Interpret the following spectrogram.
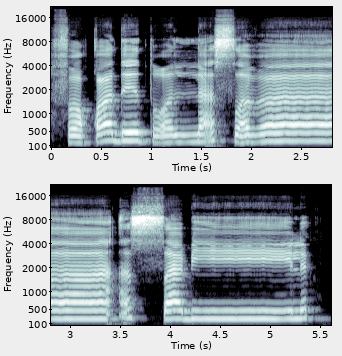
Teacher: مد واجب متصل ہو رہی ہے، وہ کے اوپر جو مد ہے تو اس کو کھینچنے کی جو مقدار ہے وہ 4 حرکات ہے · فقد قاف مستعلیہ حروف ہے، دال ساکن ہے، اس لیے ہم دال پہ قلقلہ کریں گے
